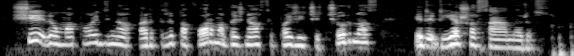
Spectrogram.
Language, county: Lithuanian, Vilnius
